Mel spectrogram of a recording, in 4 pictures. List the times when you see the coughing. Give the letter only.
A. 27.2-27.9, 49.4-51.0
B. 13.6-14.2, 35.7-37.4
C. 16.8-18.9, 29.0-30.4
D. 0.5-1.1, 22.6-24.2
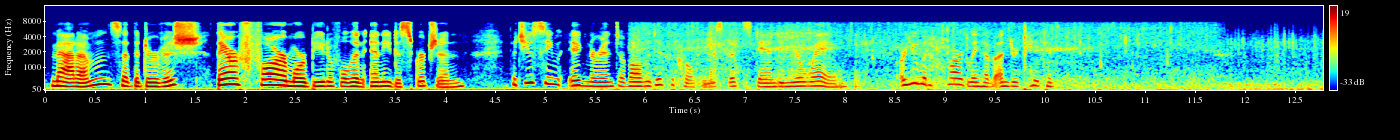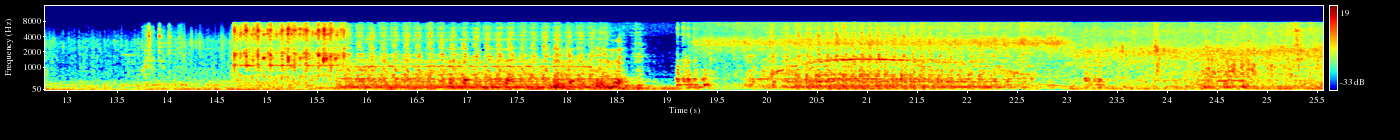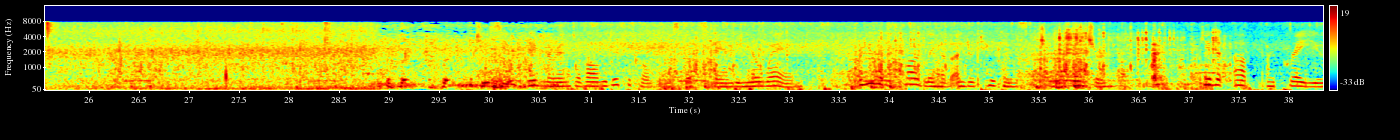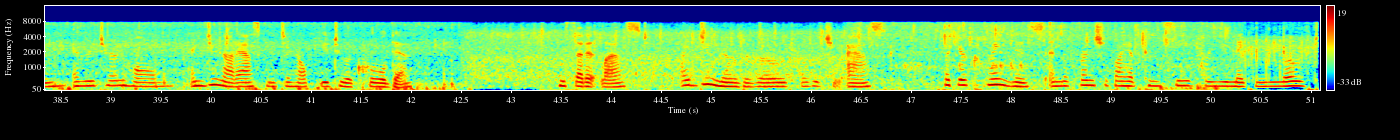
C.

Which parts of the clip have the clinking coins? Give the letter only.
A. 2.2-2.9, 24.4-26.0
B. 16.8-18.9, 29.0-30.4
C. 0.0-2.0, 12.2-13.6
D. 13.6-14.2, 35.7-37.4
D.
